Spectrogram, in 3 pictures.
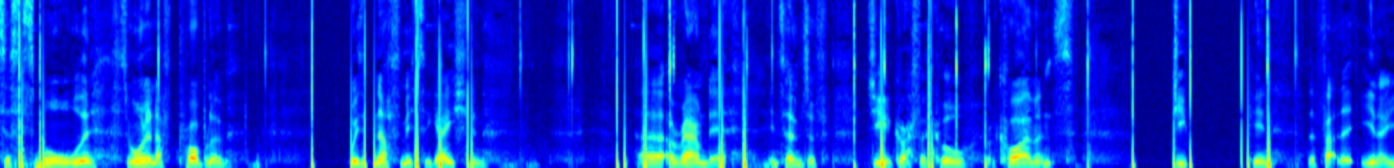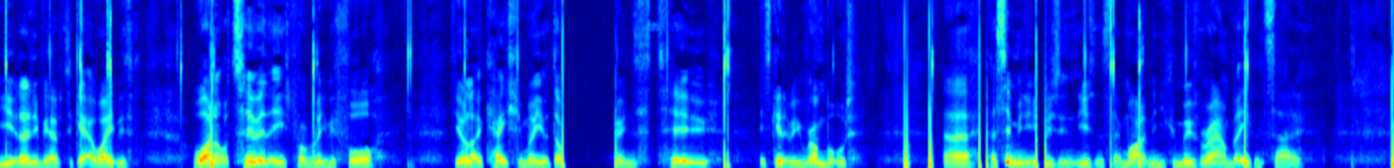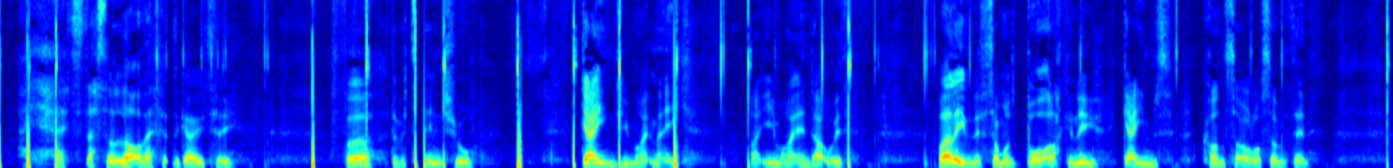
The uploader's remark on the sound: Apologies for the shocking sound quality on today's podcast. Unscripted, unedited, ad-hoc information security podcast recorded while walking the dog.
